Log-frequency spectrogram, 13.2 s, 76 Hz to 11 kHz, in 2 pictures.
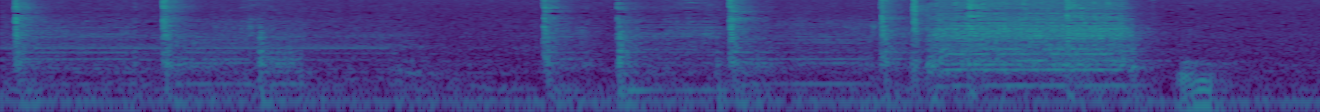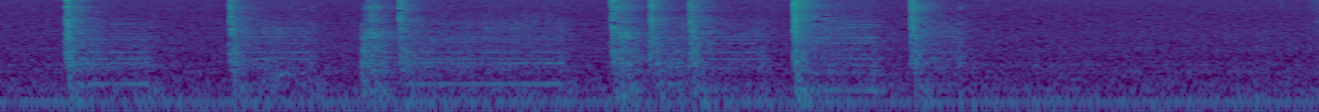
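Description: HP LaserJet M2727nf laser printer going through its start-up cycle. A series of sharp clicks and clunks is interspersed with short mechanical hums, and a denser whirring run of about a second comes roughly four and a half seconds in.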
